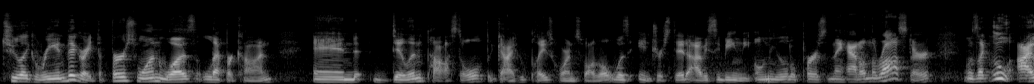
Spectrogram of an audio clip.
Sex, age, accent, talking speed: male, 30-49, American, 190 wpm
